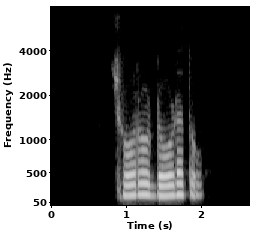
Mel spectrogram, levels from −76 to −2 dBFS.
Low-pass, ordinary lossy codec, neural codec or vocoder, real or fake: 7.2 kHz; Opus, 24 kbps; none; real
